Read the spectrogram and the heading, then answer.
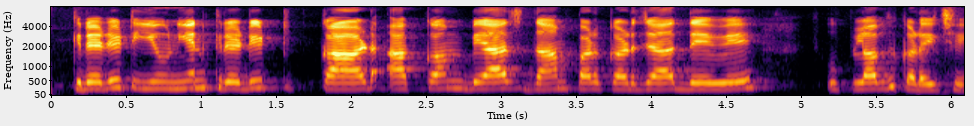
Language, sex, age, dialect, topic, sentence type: Magahi, female, 31-35, Western, banking, statement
